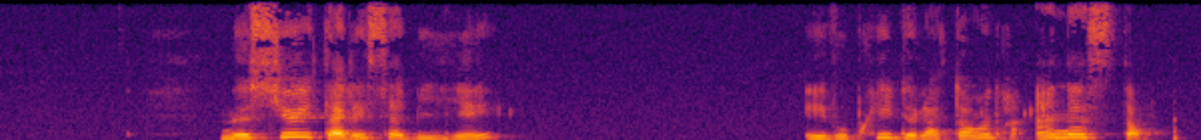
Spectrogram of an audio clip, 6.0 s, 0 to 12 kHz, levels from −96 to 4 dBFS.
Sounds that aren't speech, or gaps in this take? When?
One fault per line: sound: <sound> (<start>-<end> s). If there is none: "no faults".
no faults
